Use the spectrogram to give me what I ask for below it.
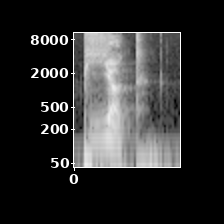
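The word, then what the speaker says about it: пьёт: So make sure that you do say пьет.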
